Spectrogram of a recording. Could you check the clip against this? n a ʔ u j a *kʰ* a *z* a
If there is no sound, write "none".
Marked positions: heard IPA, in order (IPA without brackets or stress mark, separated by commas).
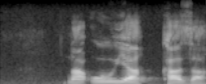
kʰ, z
